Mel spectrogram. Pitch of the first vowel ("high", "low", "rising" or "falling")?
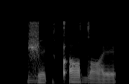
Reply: low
